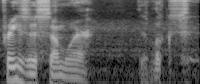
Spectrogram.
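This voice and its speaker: Low-voiced man giving a folksy technical walkthrough. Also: very animated, takes it slowly, darkish tone, slight background noise. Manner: folksy, rambling, slangy. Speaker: electronics hobbyist presenter. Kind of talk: informal technical explanation.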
